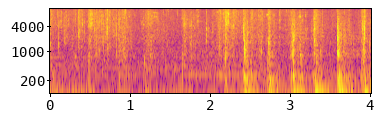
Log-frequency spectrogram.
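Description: Footsteps thump on wooden planks.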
